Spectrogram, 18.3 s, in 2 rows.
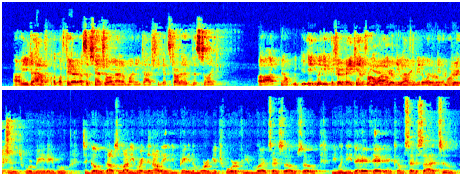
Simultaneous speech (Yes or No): Yes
